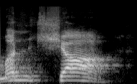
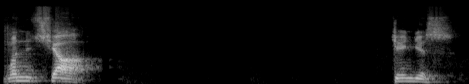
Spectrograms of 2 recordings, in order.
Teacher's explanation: the N has to be pronounced, Mansha, because the S turns to Sh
